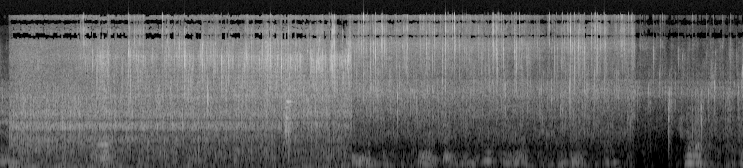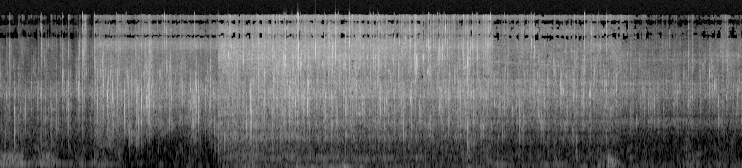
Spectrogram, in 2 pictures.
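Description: Stuffed bulgur meatballs deep-frying in a pot of hot oil: a steady sizzle full of fine crackling pops, dipping briefly near the middle and growing louder about two-thirds of the way through.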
